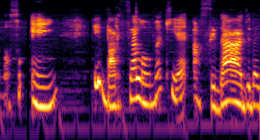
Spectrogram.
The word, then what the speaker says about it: Barcelona: Mas na Espanha, na maioria das regiões, o C tem uma sonoridade produzida com a língua entre os dentes. Barcelona, Barcelona.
